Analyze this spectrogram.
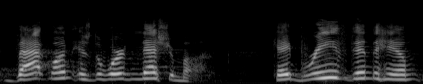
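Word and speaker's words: neshamah: is also this word nesima NE e s h e E M A and again it's we just trying to spell it how it sounds in the Hebrew so nesima and ruach meaning the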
